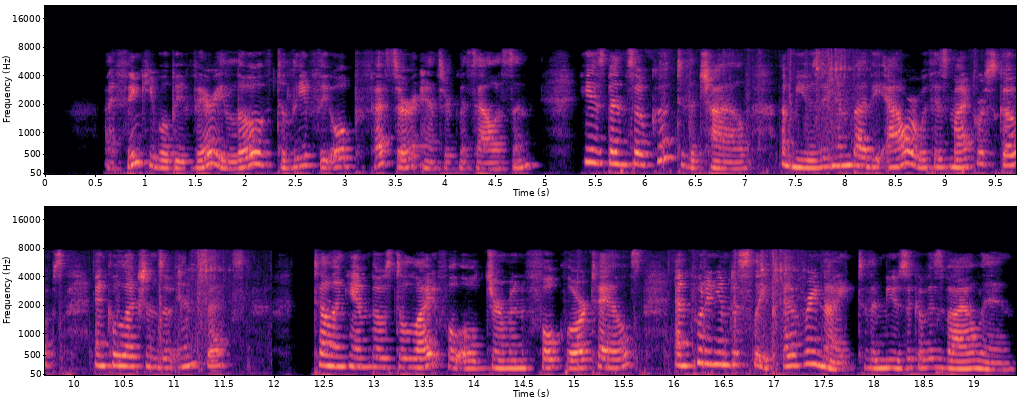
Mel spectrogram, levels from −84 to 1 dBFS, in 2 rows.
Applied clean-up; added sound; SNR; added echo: neural separator model SepFormer DNS4.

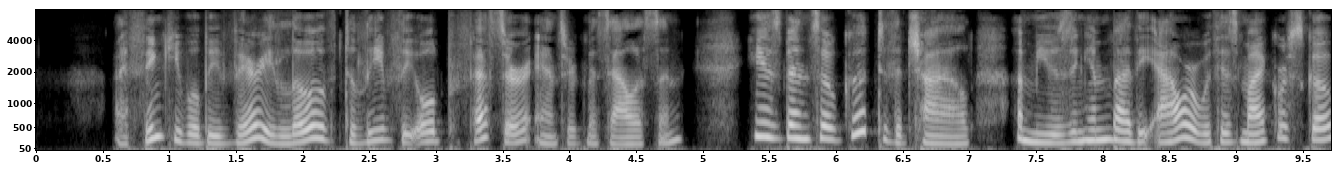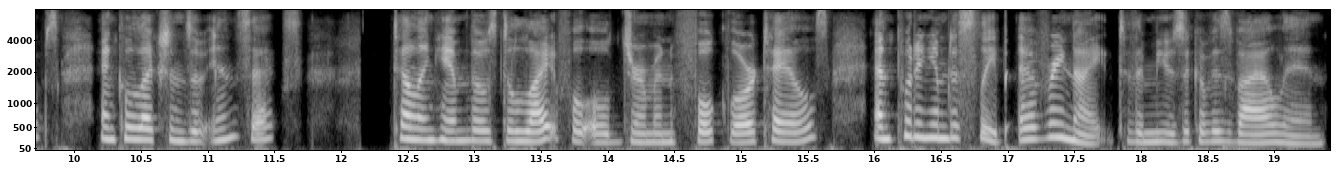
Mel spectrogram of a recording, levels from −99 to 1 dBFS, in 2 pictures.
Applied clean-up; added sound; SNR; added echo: none; none; none; none.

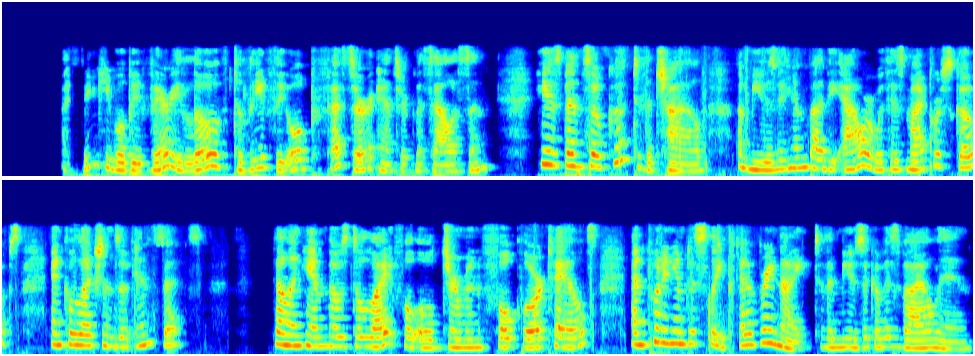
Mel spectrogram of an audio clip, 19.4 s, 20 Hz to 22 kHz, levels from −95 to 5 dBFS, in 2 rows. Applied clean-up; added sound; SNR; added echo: neural mask model DeepFilterNet 3.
